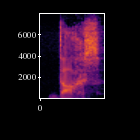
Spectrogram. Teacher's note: The fricative ch was an allophone of g only found before a voiceless consonant. For example, dachs, meaning day.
